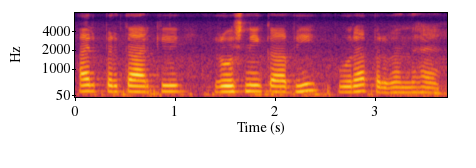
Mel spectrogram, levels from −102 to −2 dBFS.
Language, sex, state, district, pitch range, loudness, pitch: Hindi, male, Punjab, Fazilka, 190-215 Hz, -18 LUFS, 205 Hz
